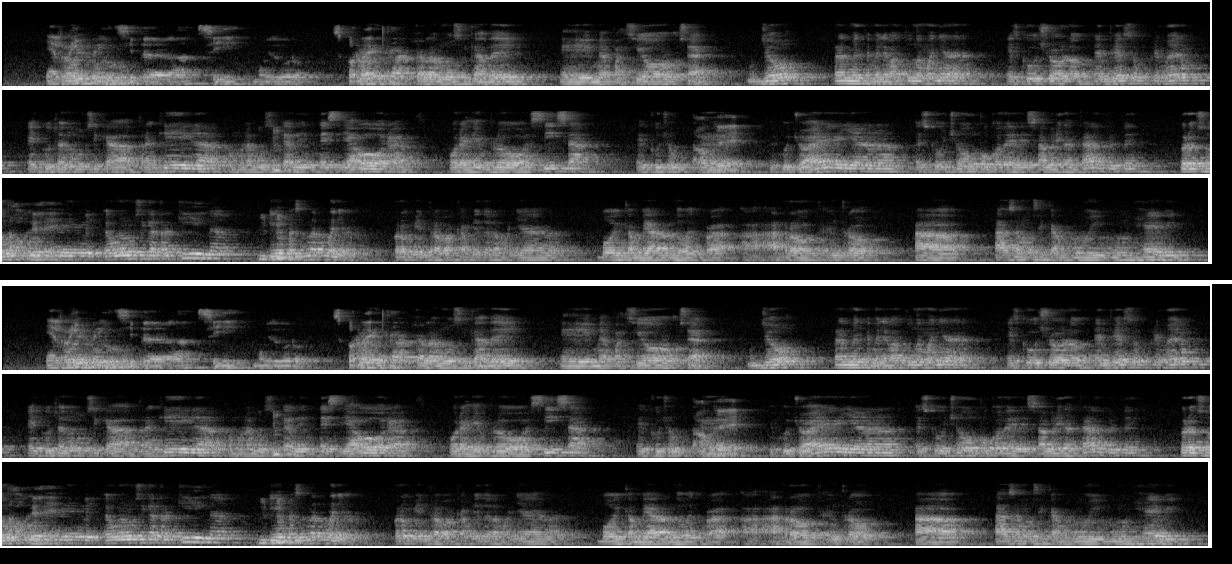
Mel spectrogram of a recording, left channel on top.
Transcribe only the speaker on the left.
muy duro.
Me encanta la música de él, eh, me apasiona, o sea, yo realmente me levanto una mañana, escucho lo, empiezo primero escuchando música tranquila, como la música
de inglés de ahora, por ejemplo, a Sisa, escucho,
eh, escucho a ella, escucho un poco de Sabrina Carpenter, pero son
porque es una música tranquila
y empezando la mañana, pero mientras va cambiando la mañana, voy cambiando, entro a, a a rock, entro a, a esa música muy, muy heavy,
